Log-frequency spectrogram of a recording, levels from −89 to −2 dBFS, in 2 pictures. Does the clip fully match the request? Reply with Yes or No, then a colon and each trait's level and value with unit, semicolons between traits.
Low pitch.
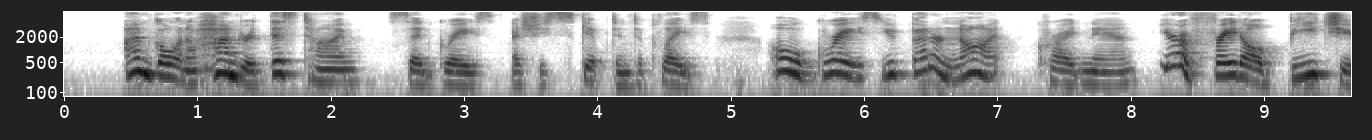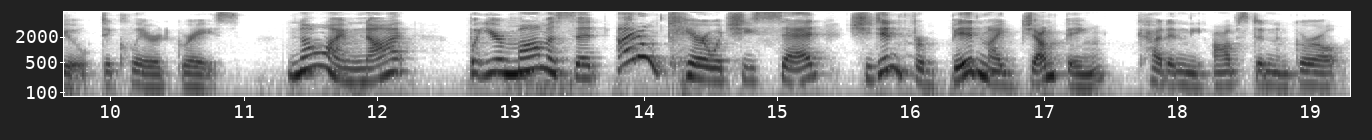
No: high, 195 Hz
